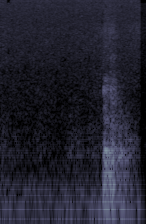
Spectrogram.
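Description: Quiet room, then one short, soft, low sound about one and a half seconds in as the pianist settles at the grand piano just before playing, a breath or a creak of the bench.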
